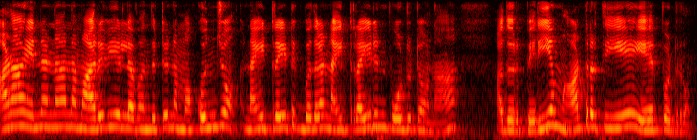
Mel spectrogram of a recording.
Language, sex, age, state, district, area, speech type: Tamil, female, 30-45, Tamil Nadu, Chennai, urban, spontaneous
